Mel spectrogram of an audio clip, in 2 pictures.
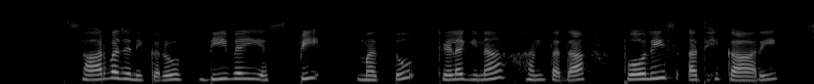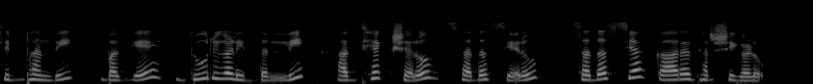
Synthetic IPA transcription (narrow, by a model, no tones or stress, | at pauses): saːɾʋɐd͡ʒɐnikɐɾuɖiʋɐjespi | mɐt̪ːu | kɛɭɐɡinɐhɐnt̪ɐd̪ɐpoːliːsɐd̪ʱikaːɾi | sibːɐnd̪ʱi | bɐɡːe̞d̪uːɾiɡɐɭid̪ːɐlːi | ɐd̪ʱjɐkʂɐɾusɐd̪ɐsjɐɾu | sɐd̪ɐsjɐkaːɾjɐd̪ʱɐɾʃiɡɐɭu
